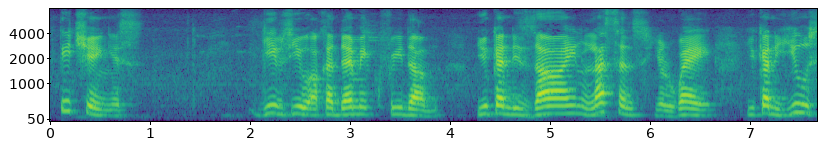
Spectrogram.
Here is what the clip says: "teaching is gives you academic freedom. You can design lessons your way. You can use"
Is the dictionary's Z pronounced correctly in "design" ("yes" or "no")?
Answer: yes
